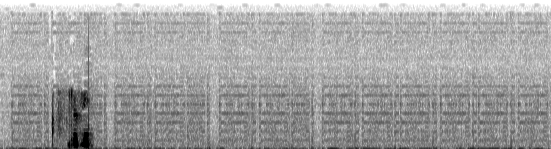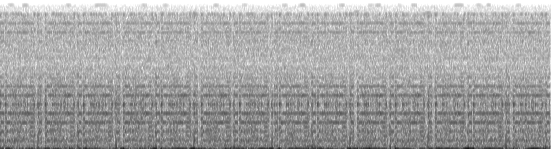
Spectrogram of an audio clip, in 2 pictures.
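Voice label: police radio scanner traffic, Mesa Simulcast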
